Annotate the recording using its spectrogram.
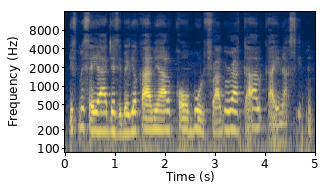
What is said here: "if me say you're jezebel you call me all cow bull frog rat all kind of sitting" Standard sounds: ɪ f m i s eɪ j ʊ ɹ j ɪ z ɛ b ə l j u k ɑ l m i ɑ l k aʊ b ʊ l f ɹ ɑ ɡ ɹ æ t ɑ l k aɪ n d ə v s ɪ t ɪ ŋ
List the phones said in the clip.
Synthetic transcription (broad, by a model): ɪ f m i s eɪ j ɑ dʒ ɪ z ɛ b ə l j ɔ k ɑ l m i ɑ l k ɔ b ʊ l f ɹ ɑ ɡ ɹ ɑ t ɑ l k aɪ n ə s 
